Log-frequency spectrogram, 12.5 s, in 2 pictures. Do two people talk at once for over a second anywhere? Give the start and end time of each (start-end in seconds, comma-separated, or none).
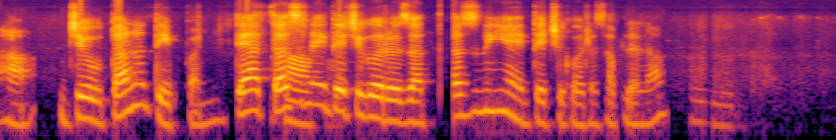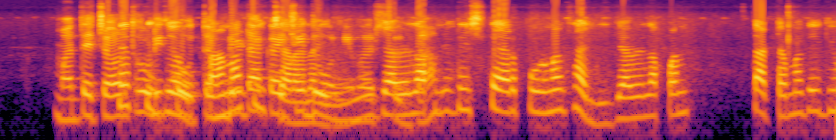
7.1-9.5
